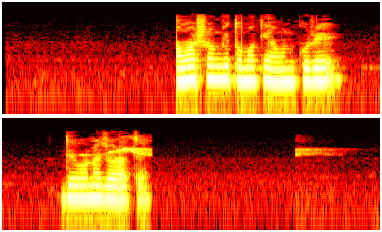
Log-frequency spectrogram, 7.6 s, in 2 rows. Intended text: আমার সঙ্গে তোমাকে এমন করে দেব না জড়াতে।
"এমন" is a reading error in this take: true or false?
false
